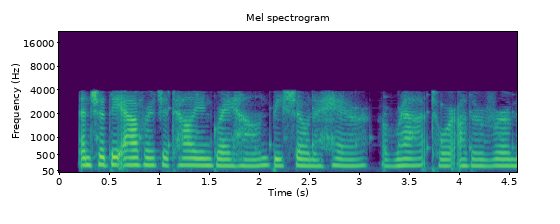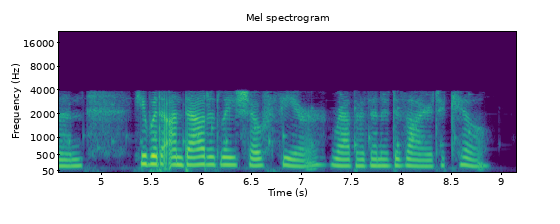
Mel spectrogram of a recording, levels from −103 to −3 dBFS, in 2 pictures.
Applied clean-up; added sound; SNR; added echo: neural mask model DeepFilterNet 3.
